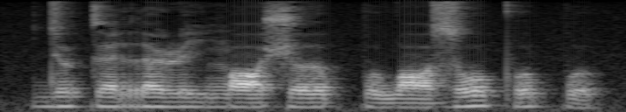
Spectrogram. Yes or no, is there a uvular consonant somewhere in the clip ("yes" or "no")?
no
